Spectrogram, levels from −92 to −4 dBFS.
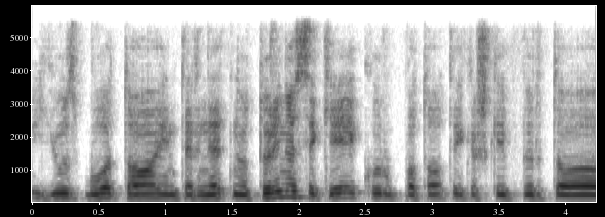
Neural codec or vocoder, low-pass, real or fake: none; 5.4 kHz; real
